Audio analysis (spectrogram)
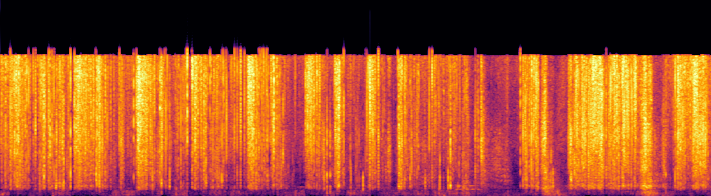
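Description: Bare hands dig into dry grey crushed concrete grit in a white tub, scooping, squeezing and crumbling it back down. A dense, continuous crunching and crackling fills the clip, bright and gritty with almost no low end. It eases briefly a couple of times before building back to steady crushing.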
